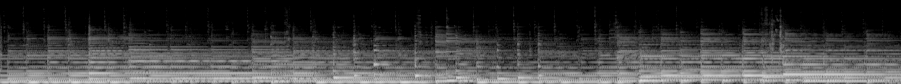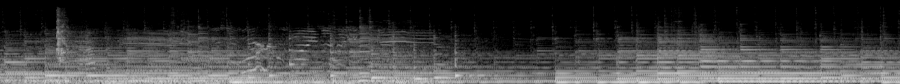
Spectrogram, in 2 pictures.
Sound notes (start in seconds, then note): 0.3 light happy music; 10.6 chatters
